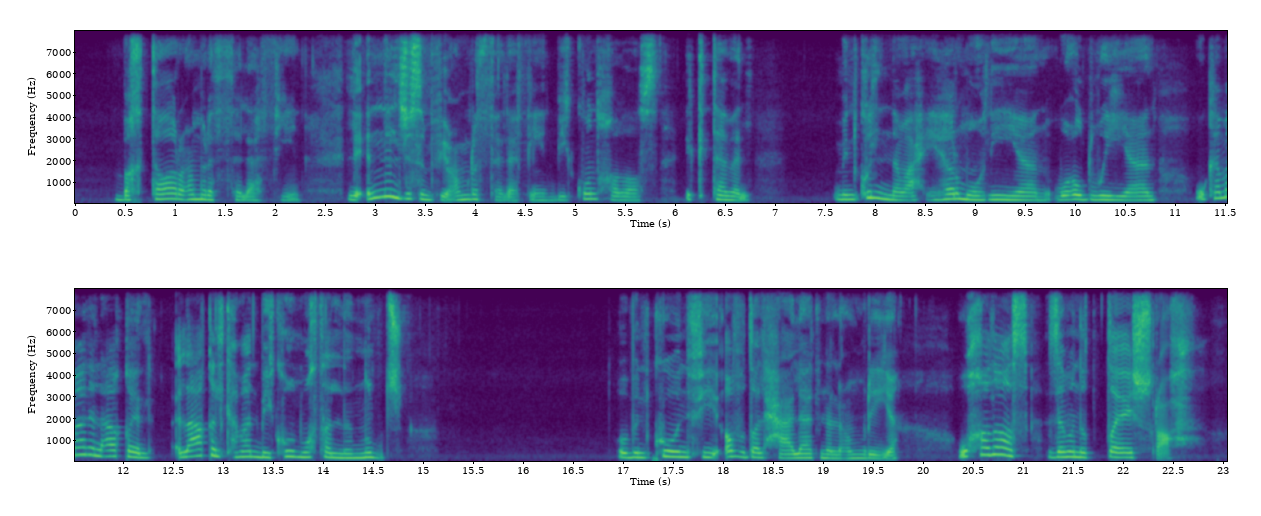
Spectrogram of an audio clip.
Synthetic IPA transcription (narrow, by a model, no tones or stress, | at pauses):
bɪxt̪ɑːɾˤʕʊmɾɪθːalaːθiːn | lɪʔanːɪld͡ʒɪsmfḭʕʊmɾaθːalaːθiːnbɪjakuːnxɑlɑːsˤʔɪkt̪amal | mɪnkʊlːnːawaːħiɦɑɾˤmuːnɪjːawɪʕʊd̪ˤwɪjːa | wɪkamaːnɪlʕɑql | ʔɪlʕɑqlkʰamaːnbɪjakʰuːnwɑsˤɨlːɪnːʊd̪ˤd͡ʒ | wɪbɪnkʰuːnfiʔɑfd̪ˤɑlħaːlaːt̪nalʕʊmɾɪjːa | wɪxɑlɑːsˤzamanɨt̪ˤːeːʃɾˤɑ̰ːħ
